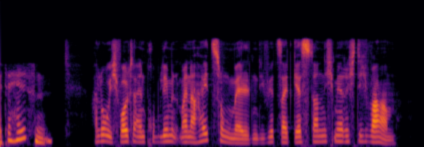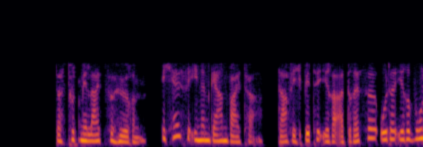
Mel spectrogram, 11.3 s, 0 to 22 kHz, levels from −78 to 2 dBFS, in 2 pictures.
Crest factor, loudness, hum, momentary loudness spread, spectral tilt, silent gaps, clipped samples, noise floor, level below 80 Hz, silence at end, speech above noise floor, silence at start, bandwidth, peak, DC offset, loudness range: 22 dB; -25 LUFS; none; 11 LU; -4 dB/octave; none; under 0.1%; under -90 dBFS; -58 dBFS; 0 s; over 65 dB; 0 s; 7.8 kHz; -4 dBFS; under 0.1%; 3 LU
